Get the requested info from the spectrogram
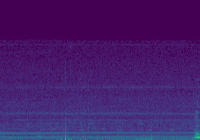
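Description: Steady electrical hum made of several steady tones. A short rattle of clicks comes about a second in and a single tick near three seconds.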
